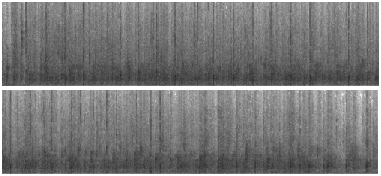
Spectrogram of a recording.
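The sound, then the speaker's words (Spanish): Sustained audience applause at a panel event on radio in Bolivia, dense and loud clapping that holds steady without a break for about ten seconds. “Quiero pedir un aplauso para Donato Ay.”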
